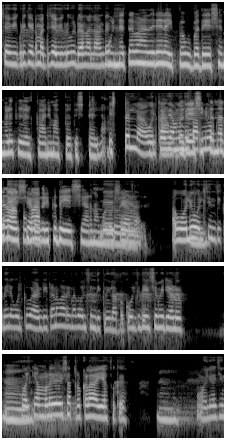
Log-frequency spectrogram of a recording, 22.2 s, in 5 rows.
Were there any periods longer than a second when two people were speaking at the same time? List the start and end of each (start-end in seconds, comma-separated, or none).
7.9-9.6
